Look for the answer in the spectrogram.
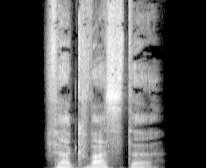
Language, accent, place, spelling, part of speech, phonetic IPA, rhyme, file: German, Germany, Berlin, verquaste, adjective / verb, [fɛɐ̯ˈkvaːstə], -aːstə, De-verquaste.ogg
- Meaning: inflection of verquast: 1. strong/mixed nominative/accusative feminine singular 2. strong nominative/accusative plural 3. weak nominative all-gender singular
